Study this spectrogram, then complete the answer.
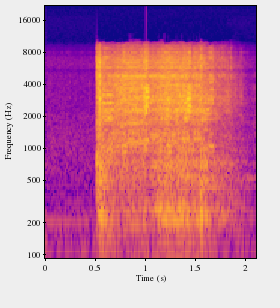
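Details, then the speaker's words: Engine cranking with only one exhaust pipe fitted, slight compression heard escaping: as the key turns, a loud, sudden high-pitched scream for about a second and a half, then fading; horrible screeching while cranking. "there's slight compression coming out of this one it sounds like the turn it one more time but it's just making that horrible screaming sound"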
